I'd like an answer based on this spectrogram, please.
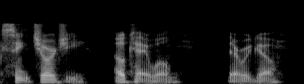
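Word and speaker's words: Szent-Györgyi: George and is pronounced just like St. Georgie.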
